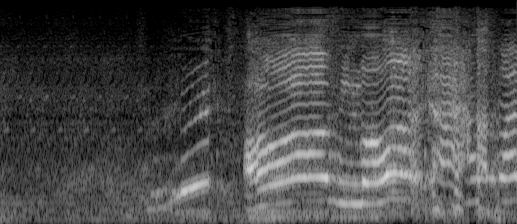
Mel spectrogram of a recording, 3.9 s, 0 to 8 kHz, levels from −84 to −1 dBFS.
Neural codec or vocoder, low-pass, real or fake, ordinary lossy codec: codec, 16 kHz, 1.1 kbps, Voila-Tokenizer; 7.2 kHz; fake; none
